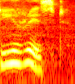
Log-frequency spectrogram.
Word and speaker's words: wrist: There W is silent letter. Here we write W, but we can't pronounce the W word.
